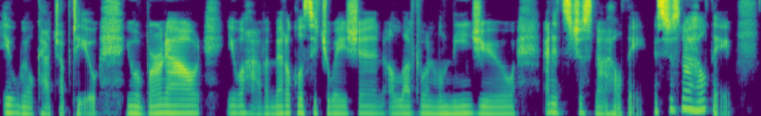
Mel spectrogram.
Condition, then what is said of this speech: No condition.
